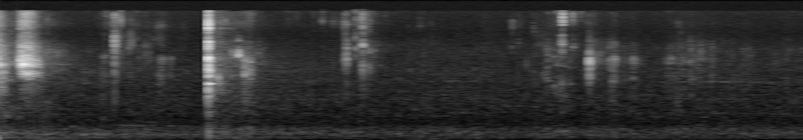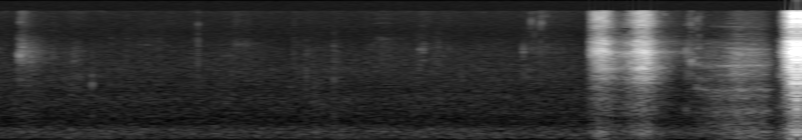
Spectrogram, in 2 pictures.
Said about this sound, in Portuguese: Vou precisar tomar uma água.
